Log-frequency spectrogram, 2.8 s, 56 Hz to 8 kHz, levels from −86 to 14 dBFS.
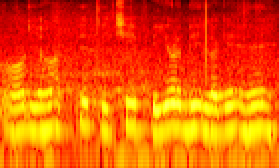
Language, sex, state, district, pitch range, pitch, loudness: Hindi, male, Uttar Pradesh, Lucknow, 170-185 Hz, 175 Hz, -13 LUFS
